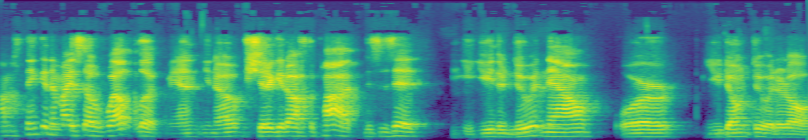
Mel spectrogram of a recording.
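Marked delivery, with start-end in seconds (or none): none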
